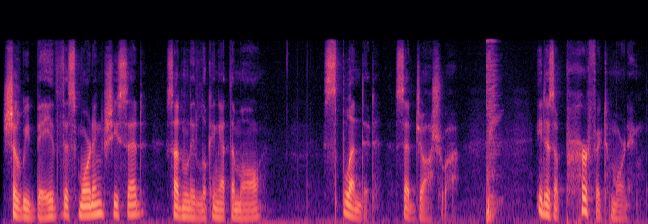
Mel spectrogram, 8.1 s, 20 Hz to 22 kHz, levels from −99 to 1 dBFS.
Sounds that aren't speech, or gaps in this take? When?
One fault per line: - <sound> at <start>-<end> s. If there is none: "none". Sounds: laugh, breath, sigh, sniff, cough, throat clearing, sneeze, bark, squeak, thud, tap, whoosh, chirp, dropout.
- thud at 6.1-6.3 s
